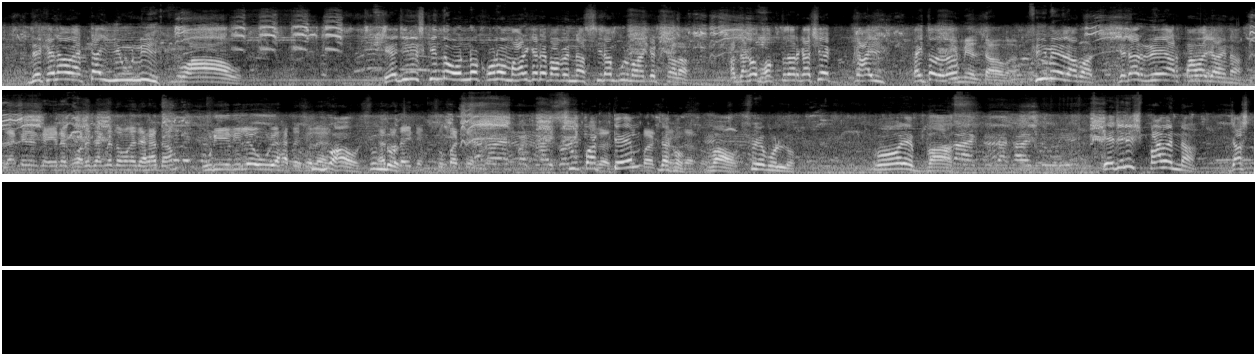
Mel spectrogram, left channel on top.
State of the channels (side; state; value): right; silent; digital silence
